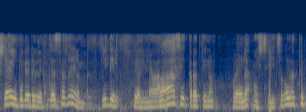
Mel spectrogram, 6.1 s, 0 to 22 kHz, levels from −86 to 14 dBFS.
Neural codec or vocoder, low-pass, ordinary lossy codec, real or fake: codec, 24 kHz, 1.5 kbps, HILCodec; 7.2 kHz; Opus, 64 kbps; fake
